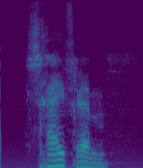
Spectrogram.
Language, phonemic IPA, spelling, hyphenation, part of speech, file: Dutch, /ˈsxɛi̯f.rɛm/, schijfrem, schijf‧rem, noun, Nl-schijfrem.ogg
- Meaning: disc brake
